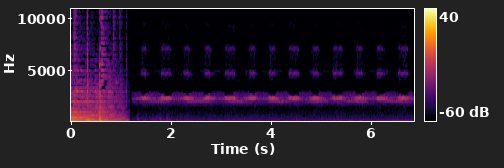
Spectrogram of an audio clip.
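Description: Background music cuts off abruptly about a second in. Then a cricket chirps steadily and faintly, about two to three chirps a second.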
